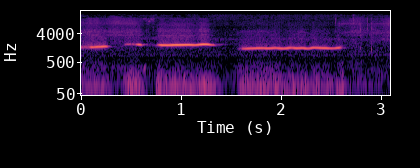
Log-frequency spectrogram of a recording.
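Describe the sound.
Someone whistles a short tune, four clear held notes with the last one lower and longest, soft and airy with a little breath noise beneath.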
